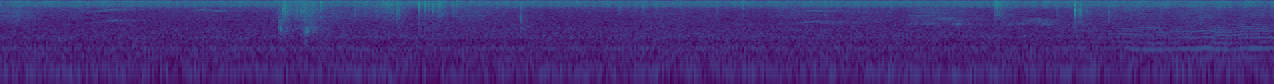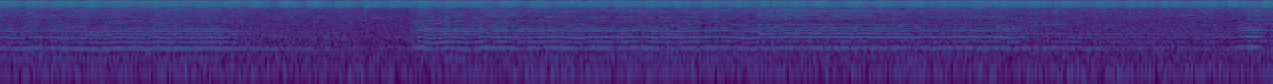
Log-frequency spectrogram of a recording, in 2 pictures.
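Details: Blue-banded bee on a salvia, with a striped lynx spider moving out of its way. A low background hum comes first, then a steady, rich buzz from about halfway through. It drops off briefly and soon resumes.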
